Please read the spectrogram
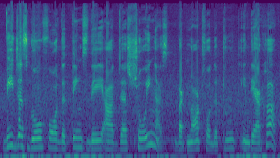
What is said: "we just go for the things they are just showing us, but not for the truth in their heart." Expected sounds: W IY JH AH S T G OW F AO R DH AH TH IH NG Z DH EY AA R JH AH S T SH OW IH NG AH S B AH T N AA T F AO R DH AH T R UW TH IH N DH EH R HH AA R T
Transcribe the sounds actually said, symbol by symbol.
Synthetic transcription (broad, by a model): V IY JH AH S T G OW F AO R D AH T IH NG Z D EY AA R JH AH S T SH OW IH NG AH S B AH T N AA T F AO R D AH T R UW T IH N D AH R HH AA R T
